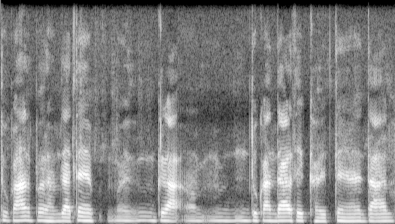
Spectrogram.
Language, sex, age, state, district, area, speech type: Hindi, male, 18-30, Uttar Pradesh, Ghazipur, rural, spontaneous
